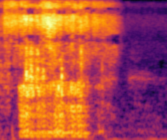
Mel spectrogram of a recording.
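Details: A pet dog gives a single rough, low, rumbling growl of about three quarters of a second. It starts abruptly and stays steady and noisy before cutting off into a quiet room.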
